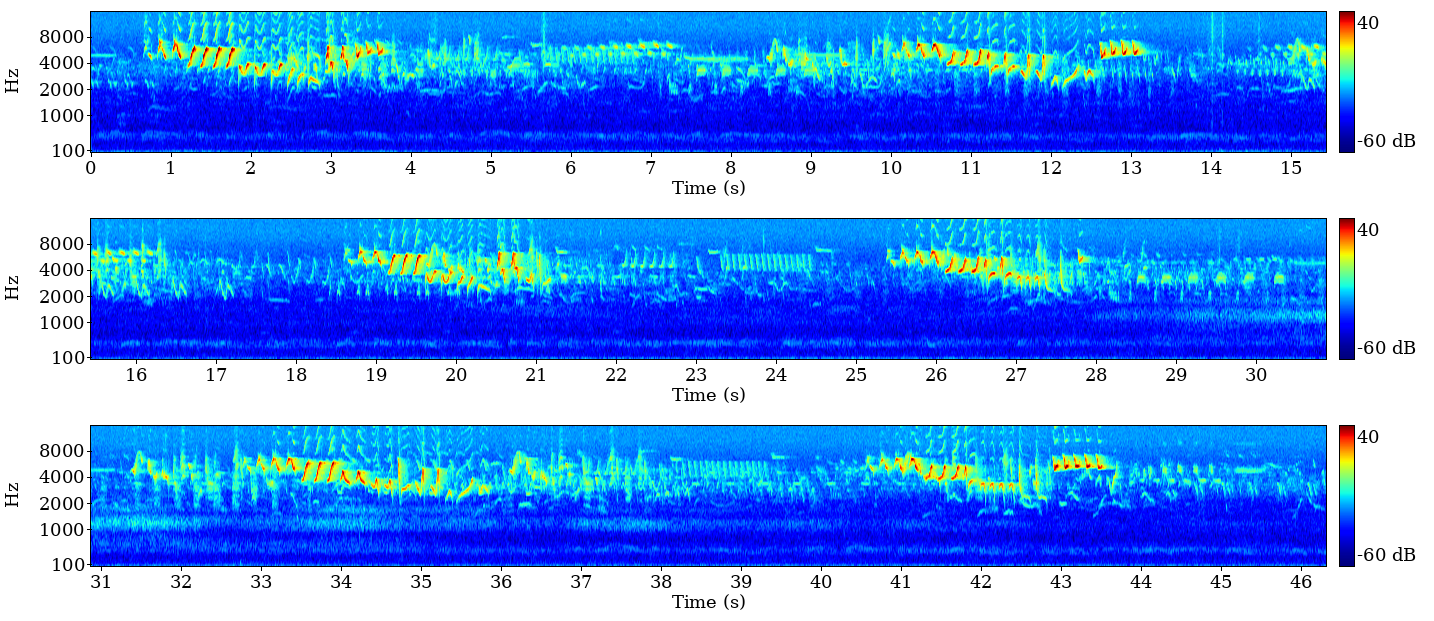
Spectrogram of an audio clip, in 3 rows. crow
0:28.0 0:40.8

